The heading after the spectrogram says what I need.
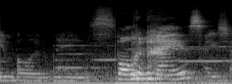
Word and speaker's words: bolognese: I used to pronounce the G in bolognese.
